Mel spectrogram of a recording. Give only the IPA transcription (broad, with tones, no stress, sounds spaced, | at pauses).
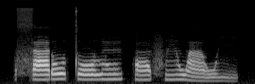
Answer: s a˧ ɾ o˦ t o˧ l ũ˦ k ɔ̃˧ f ĩ˧ w ã˨ w i˨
